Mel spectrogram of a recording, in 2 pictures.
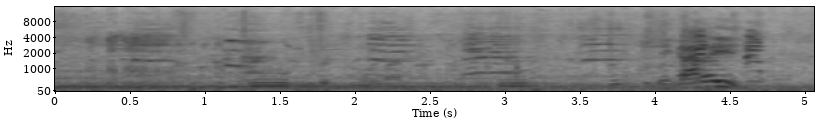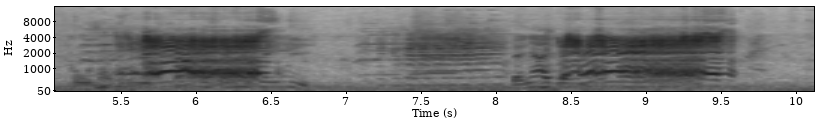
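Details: Goat at a farm during the birth of a kid, giving several loud wavering bleats in the second half, with people talking quietly earlier on.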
